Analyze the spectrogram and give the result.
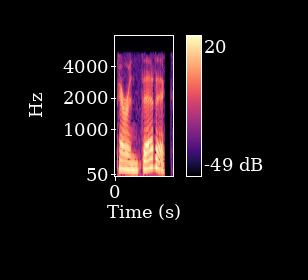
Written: parenthetic

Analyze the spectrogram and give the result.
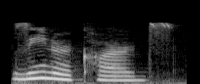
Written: zener cards

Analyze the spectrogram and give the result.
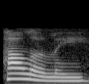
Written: hollowly

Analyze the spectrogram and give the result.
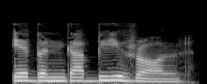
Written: ibn gabirol

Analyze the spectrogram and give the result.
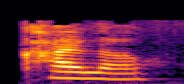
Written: chylo

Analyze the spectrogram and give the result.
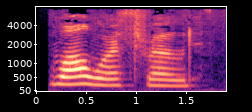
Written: Walworth Road

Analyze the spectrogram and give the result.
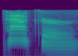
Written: packer

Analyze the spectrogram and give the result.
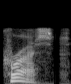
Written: crust

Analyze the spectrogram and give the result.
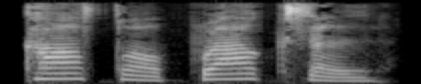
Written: Castrop-Rauxel

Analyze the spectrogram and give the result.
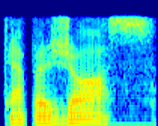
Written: Tapajoz

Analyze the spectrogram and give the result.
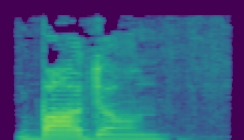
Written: Bhadon

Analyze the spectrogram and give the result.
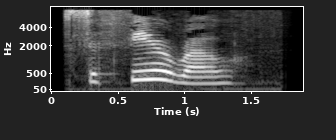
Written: sphaero

